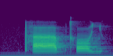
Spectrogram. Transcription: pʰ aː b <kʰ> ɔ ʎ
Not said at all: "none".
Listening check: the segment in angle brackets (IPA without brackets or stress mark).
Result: kʰ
